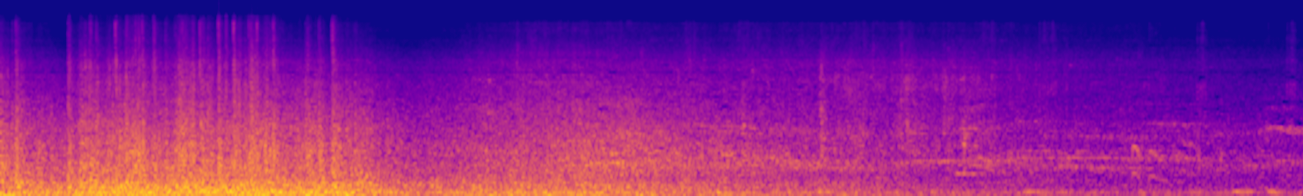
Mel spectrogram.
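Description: A building collapses with a loud, deep rumbling roar that slowly fades.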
